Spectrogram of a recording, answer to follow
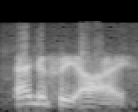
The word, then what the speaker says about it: Agassiz: the Atlantic, you'll find animals named after Louis Agassiz. Yes. So if you have something that has that weird name, it's pronounced as Agassiz. Neolithotes Agassiz. Correct. Something like that. Right, and we're in the Agassiz Valley right now.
